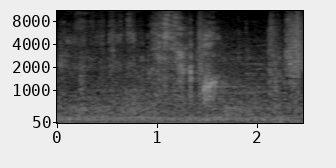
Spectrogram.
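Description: Faint whispering, with a few short breathy hisses about a second in.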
